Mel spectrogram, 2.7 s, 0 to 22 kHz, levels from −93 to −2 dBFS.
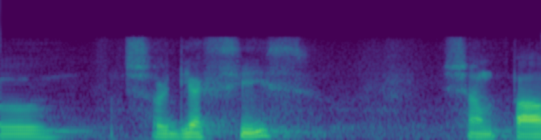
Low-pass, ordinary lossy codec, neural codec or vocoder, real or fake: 7.2 kHz; none; codec, 16 kHz, 0.8 kbps, ZipCodec; fake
